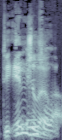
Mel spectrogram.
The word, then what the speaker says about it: D'Ingillo: D'Ingillo.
